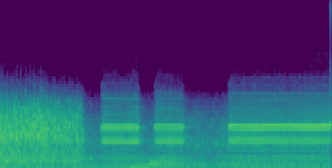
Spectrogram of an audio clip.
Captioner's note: honking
